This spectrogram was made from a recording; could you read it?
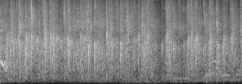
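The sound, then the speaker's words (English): An audience applauds for Alaska, a dense, steady wash of many hands clapping for about three seconds, briefly thinning near the end before swelling again. “Applaud for Alaska.”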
